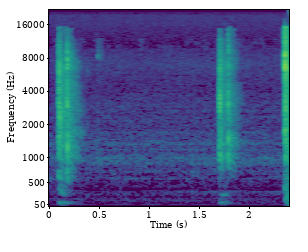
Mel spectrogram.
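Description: Short bursts of typing on a computer keyboard as a project name is entered: three brief clusters of crisp key clicks separated by pauses, close and fairly quiet, with no voice.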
